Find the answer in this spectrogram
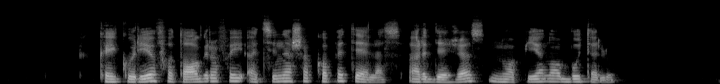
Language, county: Lithuanian, Vilnius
